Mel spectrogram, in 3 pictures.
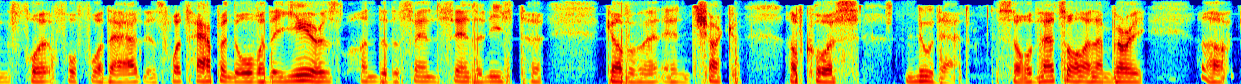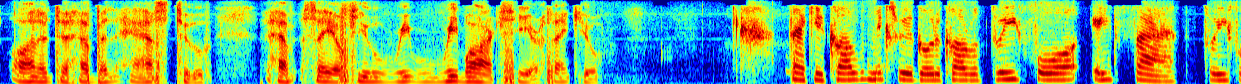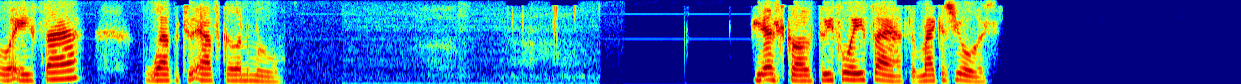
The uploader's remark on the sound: This is a live call in radio program.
